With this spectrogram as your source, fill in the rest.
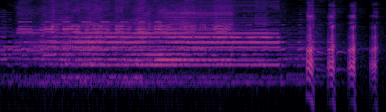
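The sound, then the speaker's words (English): Several car horns blare together in a long, sustained honk, followed by four short, sharp toots in quick succession, as worshippers honk in a church parking lot during an outdoor service, with no talking. “And I tell you, I know there's a little bit of a delay, but if you hear me in the parking lot and you're happy to be here today, why don't you honk your horn a few times?”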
